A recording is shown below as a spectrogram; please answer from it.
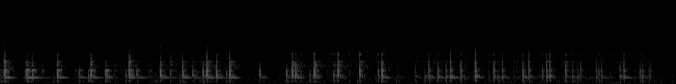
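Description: Fingertips of both hands tap and scratch the face of a large, flat, solid bamboo cutting board held upright. The result is a quick, uneven run of soft, hollow wooden knocks with a mid-low tone around 316 Hz, each dying away almost at once, mixed with faint scratchy texture. It stays quiet throughout, with little deep bass or bright high content.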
